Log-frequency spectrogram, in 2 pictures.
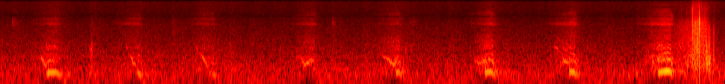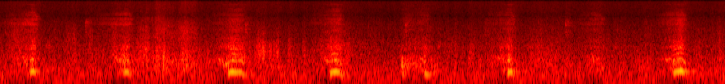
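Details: Starbucks, a Shar Pei puppy, snores while asleep on a blanket: soft, uneven breathy snorts roughly every second, with one sharp, louder rasping burst near the middle.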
